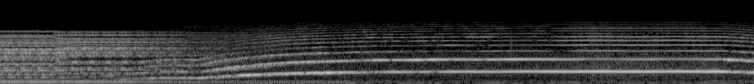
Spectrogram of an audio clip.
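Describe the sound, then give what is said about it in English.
A fire siren winds up, its wailing tone climbing steadily in pitch for a few seconds before settling into a loud, sustained, unbroken howl with no voices over it. “Where's the fire at?”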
